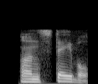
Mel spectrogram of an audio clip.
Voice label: "unstable", English

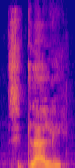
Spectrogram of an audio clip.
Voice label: "sitlali", Náhuatl; estrella; star

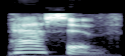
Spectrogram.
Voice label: "passive", English

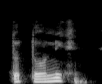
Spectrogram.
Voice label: "totonik", Náhuatl; caliente; hot

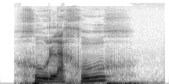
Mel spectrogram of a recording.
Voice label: "Julajuj", Quiché; once; eleven; INALI; UTexas; Números

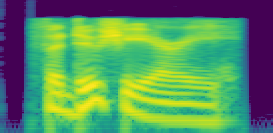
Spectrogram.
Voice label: "fiduciary", English

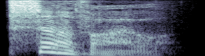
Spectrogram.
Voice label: "servile", British; aɪ - ə; English

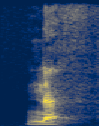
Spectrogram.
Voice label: "neuf", French; Consonantes en francés; easypronunciation

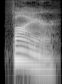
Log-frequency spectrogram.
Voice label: "fire", American; AmericanBritish

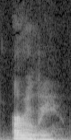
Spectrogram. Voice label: "early", American English; easypronunciation

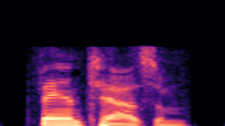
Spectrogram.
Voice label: "phantasm", English

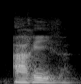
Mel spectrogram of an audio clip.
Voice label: "arrive", French; Consonantes en francés; easypronunciation

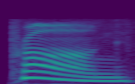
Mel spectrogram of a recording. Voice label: "prong", English; noun; Ingles

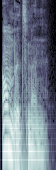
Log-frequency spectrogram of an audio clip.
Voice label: "ombudsman", British; AmericanBritish

